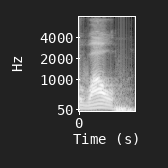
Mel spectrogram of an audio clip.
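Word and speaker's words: ו: Um grupo por exemplo, de judeus que vieram de um país que era islâmico, dos árabes, pronuncia de um jeito o som do Vav, né? Pronuncia Uau, né? E outros que vieram da Rússia, por exemplo, pronunciam Vav com V. E o correto, o mais antigo, é V, som de V ou WV.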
